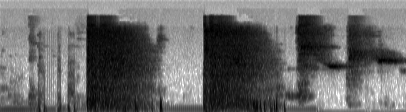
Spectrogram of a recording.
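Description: Noise from an open microphone on a video call: a steady low electrical hum, with two loud rushes of noise like breath or rustling against the mic about a second apart. Near the end comes a brief high whistle-like tone that steps in pitch.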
